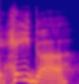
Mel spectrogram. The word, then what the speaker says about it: Hague: thank you thank you it's hag in English but hog in Dutch ha how you said it's probably closest to the Dutch pronunciation yeah see that's what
